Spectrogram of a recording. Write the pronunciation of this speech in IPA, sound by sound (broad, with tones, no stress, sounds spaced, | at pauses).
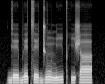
ɡ eː˨ b e˦ t͡s e˨ d͡ʒ ũ˦˨ n iː˦ pʰ i˨ ʃ a˦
